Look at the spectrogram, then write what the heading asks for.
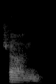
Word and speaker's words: Chani: It says it's pronounced as in China, so it's Chani.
